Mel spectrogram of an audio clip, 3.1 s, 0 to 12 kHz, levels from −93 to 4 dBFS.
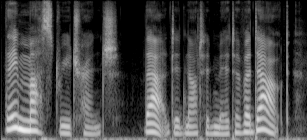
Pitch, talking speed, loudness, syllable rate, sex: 195 Hz, 195 wpm, -17 LUFS, 4.9 syllables/s, female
